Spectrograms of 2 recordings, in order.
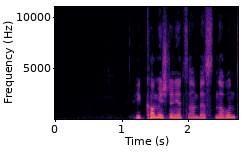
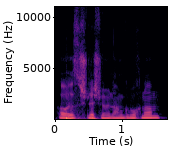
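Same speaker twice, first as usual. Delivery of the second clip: normal talking voice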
